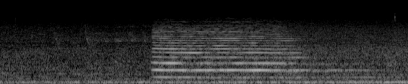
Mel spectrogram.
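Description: Horn of an EMD GT18LA-2 meter-gauge diesel locomotive sounding one steady blast of about a second and a half, starting about a second and a half in. Under it, the train's low rumble slowly grows louder.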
